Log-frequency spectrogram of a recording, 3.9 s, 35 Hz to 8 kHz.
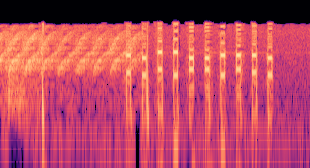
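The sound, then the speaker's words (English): Over a tinny phone line on a group call, an alarm system at 539th Street West sends a rapid, evenly spaced run of about ten electronic touch-tone beeps, following a short stretch of garbled, warbling line noise. “The alarm system at 539th Street West is in the line.”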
